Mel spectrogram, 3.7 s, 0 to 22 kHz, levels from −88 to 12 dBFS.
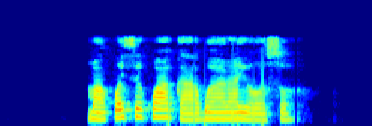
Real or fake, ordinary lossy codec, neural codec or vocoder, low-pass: real; MP3, 48 kbps; none; 7.2 kHz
